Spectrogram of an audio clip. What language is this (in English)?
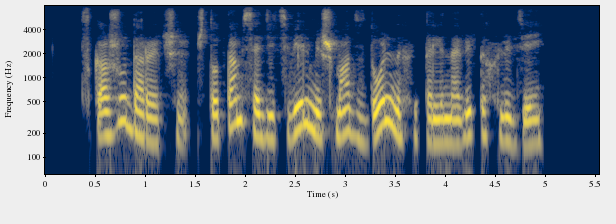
Belarusian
